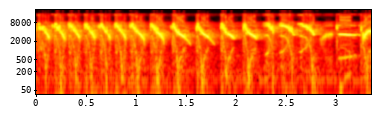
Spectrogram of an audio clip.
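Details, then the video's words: Canary singing a long energetic song used to stimulate other canaries to sing: fast series of repeated descending whistled notes, bright and buzzy, about four per second, ending with a short trill. "PANCINGAN KENARI GACOR PANJANG | CANARY SINGING"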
